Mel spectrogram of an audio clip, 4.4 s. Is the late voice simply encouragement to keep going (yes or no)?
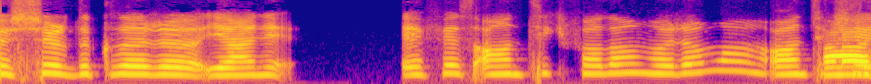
no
